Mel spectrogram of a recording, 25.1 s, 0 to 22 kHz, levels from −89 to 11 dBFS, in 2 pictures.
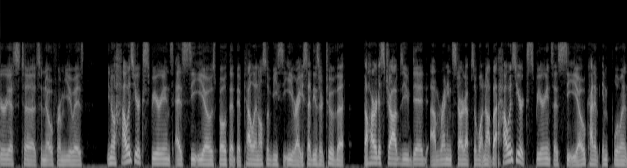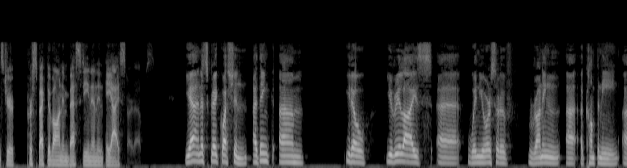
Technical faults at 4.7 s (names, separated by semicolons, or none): low-delay AAC compression; AAC frame loss with muting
